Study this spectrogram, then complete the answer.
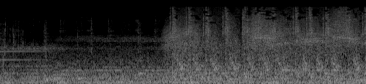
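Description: Crossbow fire against enemies in Link's Crossbow Training, a Wii Zapper shooting game: a soft game tone gives way to a dense, loud burst of rapid shots and impacts that keeps going to the end.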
